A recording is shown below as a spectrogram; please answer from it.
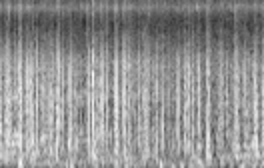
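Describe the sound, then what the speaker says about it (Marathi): Light rain falling in a forest near a small waterfall, a soft, dense patter of drops on leaves, steady and faint throughout. "पाऊस आहे थोडासा"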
